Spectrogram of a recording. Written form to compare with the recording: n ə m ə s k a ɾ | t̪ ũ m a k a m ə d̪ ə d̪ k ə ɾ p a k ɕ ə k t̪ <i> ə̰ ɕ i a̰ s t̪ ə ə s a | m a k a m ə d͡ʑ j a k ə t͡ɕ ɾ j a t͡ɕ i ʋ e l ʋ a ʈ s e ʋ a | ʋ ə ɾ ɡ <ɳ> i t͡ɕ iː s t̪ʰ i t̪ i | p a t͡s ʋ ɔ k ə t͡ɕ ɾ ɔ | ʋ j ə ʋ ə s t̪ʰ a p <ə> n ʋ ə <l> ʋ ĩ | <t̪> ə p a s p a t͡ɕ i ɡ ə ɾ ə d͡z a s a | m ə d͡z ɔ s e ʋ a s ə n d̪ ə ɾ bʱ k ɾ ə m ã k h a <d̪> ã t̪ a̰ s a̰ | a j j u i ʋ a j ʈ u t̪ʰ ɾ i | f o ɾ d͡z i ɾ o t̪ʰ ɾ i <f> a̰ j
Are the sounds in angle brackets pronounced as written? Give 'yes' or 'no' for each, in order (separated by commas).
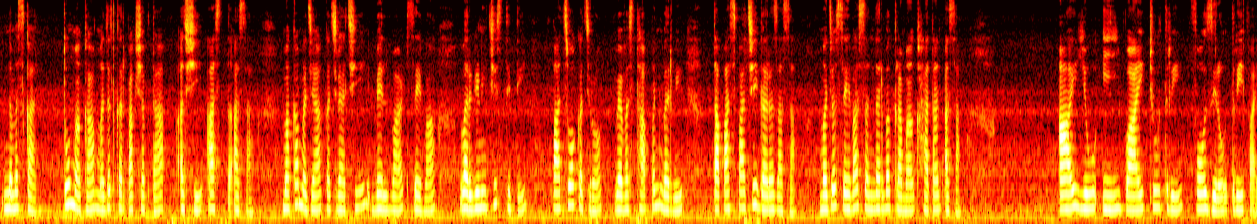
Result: no, yes, yes, no, yes, no, yes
